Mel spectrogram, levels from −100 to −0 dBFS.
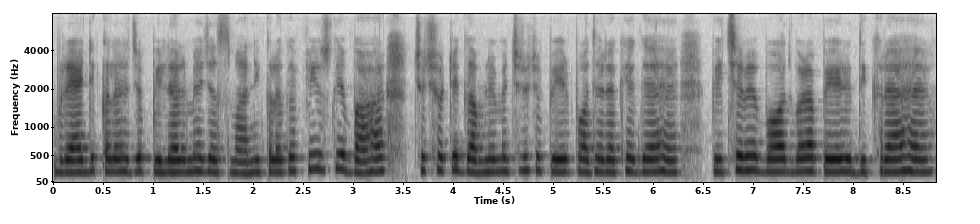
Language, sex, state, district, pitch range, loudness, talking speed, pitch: Hindi, female, Chhattisgarh, Kabirdham, 220-230 Hz, -17 LUFS, 190 wpm, 225 Hz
